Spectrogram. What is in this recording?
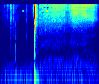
sewing effect, for this I used a paper sheet and a needle with thread
sew, stitches, stitchup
